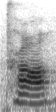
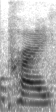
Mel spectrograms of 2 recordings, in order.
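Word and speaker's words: Praa: Cornwall we stayed in a pra or prey Sands depending on how you want to pronounce it which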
